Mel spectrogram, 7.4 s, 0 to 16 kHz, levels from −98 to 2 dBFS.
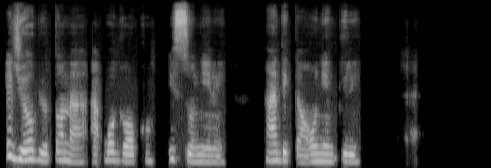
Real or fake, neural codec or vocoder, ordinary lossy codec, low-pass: real; none; AAC, 48 kbps; 14.4 kHz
